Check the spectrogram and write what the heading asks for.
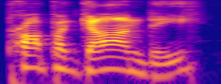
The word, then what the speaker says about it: Propagandhi: singer, originally was in a punk band called Propagandhi. And yes, I pronounced that right.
